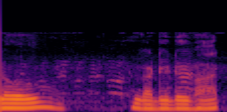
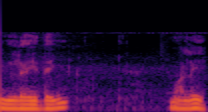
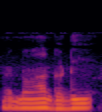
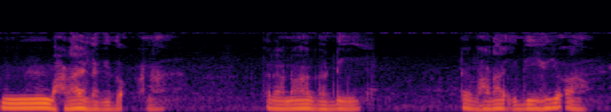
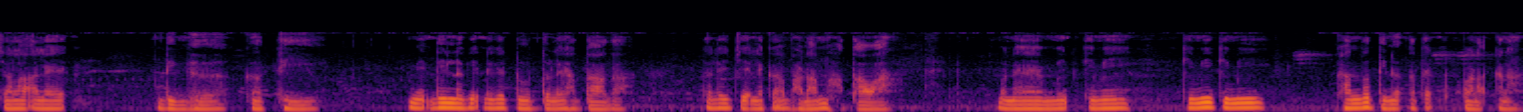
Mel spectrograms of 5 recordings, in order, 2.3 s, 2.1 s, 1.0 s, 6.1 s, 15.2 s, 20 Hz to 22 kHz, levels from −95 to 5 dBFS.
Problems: continuous background conversations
